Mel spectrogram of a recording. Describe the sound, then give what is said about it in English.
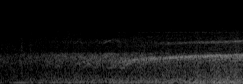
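A police siren wails with a rising, sweeping tone that swells steadily louder as it approaches, over a low rumbling street background. “The sirens make them both stiffen.”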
